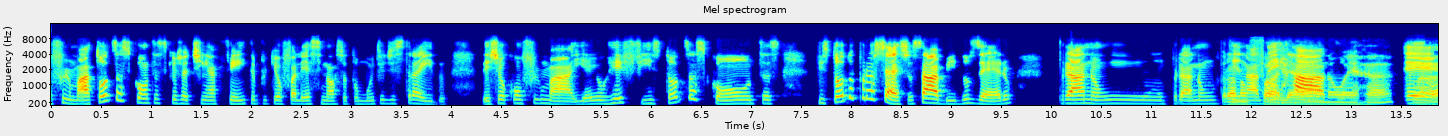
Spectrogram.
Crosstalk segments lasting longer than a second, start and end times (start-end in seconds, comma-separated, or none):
11.7-13.0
